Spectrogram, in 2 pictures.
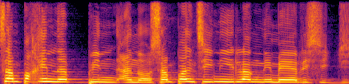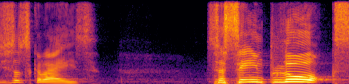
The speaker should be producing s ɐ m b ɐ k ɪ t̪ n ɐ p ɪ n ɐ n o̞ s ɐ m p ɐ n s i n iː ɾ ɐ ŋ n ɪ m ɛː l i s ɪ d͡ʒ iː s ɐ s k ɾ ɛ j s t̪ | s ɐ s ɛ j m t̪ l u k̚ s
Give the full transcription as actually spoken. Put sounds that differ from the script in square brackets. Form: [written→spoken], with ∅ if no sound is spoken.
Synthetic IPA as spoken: s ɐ m [b→p] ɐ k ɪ [t̪→∅] n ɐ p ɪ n ɐ n o̞ s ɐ m p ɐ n s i n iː [ɾ→l] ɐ ŋ n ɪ m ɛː [l→ɾ] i s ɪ d͡ʒ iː s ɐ s k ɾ [ɛ→a] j s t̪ | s ɐ s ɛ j [m→n] t̪ l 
